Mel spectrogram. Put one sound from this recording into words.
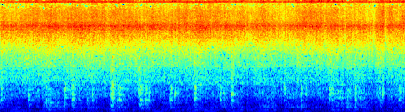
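A wooden spatula stirs chickpeas in a frying pan.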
